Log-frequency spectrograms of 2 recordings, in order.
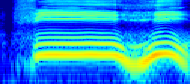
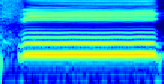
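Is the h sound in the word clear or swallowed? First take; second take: clear; swallowed. First: The h sound is pressed and clearly heard. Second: The h sound is weak and swallowed. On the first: The speaker calls it right. "baru nampak huruf ha. Baru jelas" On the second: The speaker calls it wrong. "Fi dia hanya tenggelam dalam mat"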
